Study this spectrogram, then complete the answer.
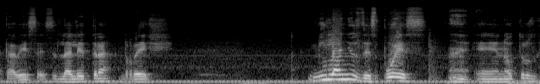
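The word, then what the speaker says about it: ריש: que res pues obviamente al decir res el la pronunciación de la letra es pues como la letra r para nosotros en nuestro idioma y efectivamente la r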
